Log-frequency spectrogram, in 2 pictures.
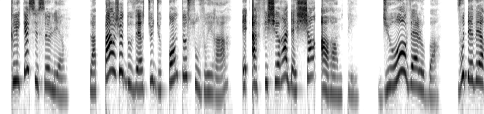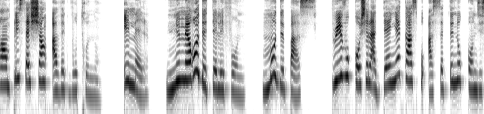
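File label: African French, female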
